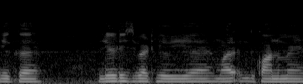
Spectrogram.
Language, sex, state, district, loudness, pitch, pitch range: Hindi, male, Uttar Pradesh, Jalaun, -36 LUFS, 135 Hz, 135-140 Hz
